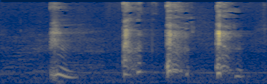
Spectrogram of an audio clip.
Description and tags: Paisaje sonoro del Campus de la Universidad Europea de Madrid.
European University of Madrid campus soundscape.
Sound of cough
sonido de tos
